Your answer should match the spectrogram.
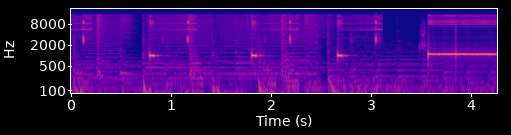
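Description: Quiz countdown timer sound effect: soft background music with a short beep about once a second, then a long, loud steady beep near the end signalling that time is up.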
